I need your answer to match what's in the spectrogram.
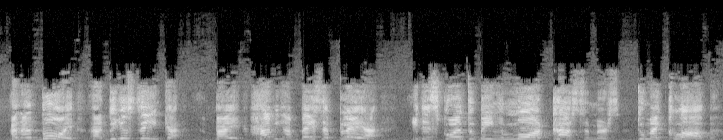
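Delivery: high, fast imitation of an Italian club owner's accent; playful Italian-accented refusal; cute Italian accent. Club owner Mister Finocchio refusing Laverne's bass player, in a cute Italian accent. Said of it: "cute Italian accent".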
